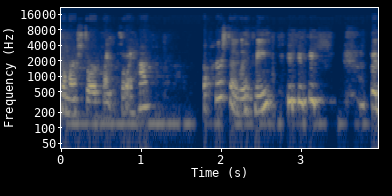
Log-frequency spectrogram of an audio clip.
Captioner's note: giggles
